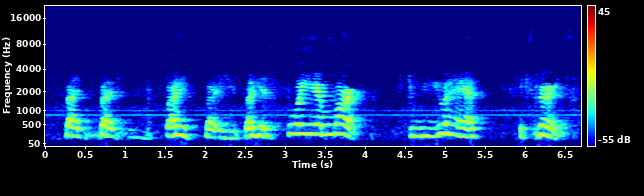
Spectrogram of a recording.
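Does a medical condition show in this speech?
Yes: cerebral palsy.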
